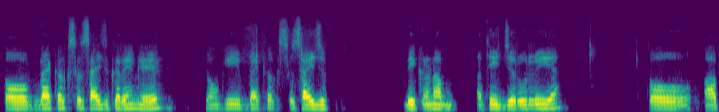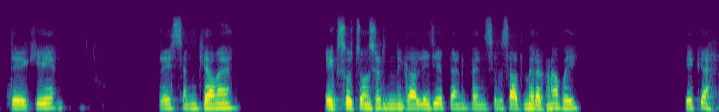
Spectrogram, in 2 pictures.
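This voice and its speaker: A man's voice: on the high side, little pitch movement, a little slow, pauses often, warm tone. A man teaching a Hindi grammar lesson online, explaining terms and acting out example exclamations with feeling.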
